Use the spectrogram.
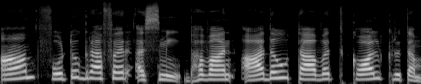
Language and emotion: Sanskrit, neutral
